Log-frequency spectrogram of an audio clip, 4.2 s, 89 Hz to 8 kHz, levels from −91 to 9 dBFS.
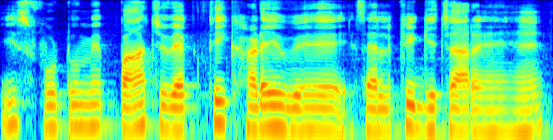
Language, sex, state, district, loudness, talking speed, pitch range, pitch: Hindi, male, Jharkhand, Ranchi, -18 LUFS, 175 wpm, 125-140 Hz, 130 Hz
